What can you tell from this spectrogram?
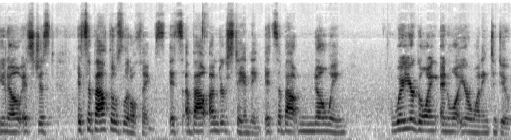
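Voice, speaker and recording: This woman has a normal speaking voice with a fairly low pitch. She talks at a moderate pace with ordinary pitch variation. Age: 40s. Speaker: wellness livestream host. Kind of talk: casual chat. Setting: webcam livestream.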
